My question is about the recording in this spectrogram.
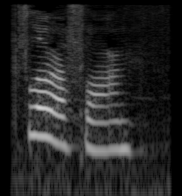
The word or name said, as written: fluoroform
